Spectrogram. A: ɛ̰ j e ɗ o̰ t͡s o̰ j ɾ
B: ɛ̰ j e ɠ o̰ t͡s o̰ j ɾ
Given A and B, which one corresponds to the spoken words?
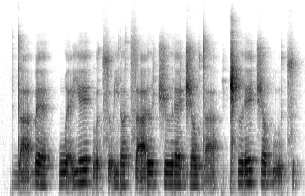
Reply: B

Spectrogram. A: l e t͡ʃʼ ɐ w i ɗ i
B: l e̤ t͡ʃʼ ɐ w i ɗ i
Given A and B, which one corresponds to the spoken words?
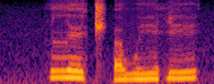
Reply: A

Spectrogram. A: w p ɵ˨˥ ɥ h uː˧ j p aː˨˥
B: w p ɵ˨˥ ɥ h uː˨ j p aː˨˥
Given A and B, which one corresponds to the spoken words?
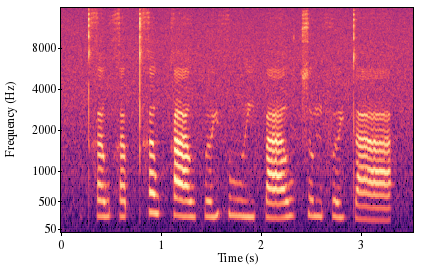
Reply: B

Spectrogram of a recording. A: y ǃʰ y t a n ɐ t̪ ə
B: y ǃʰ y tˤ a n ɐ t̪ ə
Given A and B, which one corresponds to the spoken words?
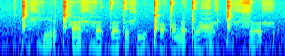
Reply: B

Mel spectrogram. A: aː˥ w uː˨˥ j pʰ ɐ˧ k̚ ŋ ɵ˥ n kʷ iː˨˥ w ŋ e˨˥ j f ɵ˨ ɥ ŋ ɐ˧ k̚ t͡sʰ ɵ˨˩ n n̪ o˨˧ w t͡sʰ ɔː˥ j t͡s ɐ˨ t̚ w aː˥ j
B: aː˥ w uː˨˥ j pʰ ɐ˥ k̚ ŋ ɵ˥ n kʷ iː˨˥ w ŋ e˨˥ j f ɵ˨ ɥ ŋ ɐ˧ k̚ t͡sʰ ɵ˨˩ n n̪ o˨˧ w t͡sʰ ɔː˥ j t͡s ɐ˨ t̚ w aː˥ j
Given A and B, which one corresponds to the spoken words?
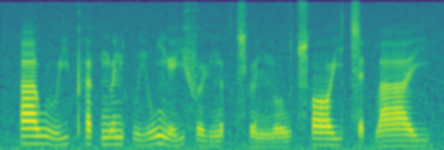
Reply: B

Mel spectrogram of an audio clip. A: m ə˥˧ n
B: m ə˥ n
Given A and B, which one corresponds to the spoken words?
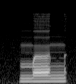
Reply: B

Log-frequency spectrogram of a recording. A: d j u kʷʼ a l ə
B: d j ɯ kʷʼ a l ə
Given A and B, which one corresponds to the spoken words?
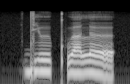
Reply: B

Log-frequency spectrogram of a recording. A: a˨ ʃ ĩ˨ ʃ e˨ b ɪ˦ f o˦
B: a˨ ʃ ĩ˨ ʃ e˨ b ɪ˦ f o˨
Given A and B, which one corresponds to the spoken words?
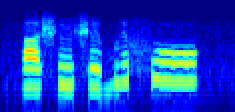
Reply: A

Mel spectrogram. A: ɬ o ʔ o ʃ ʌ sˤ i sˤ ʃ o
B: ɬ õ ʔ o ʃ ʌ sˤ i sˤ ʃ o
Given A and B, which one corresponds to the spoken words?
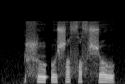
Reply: B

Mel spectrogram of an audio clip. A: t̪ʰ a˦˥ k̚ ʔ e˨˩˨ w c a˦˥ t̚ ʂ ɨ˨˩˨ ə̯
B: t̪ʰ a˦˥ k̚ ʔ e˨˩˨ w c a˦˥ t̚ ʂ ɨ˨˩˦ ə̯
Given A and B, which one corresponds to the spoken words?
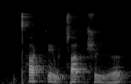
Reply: B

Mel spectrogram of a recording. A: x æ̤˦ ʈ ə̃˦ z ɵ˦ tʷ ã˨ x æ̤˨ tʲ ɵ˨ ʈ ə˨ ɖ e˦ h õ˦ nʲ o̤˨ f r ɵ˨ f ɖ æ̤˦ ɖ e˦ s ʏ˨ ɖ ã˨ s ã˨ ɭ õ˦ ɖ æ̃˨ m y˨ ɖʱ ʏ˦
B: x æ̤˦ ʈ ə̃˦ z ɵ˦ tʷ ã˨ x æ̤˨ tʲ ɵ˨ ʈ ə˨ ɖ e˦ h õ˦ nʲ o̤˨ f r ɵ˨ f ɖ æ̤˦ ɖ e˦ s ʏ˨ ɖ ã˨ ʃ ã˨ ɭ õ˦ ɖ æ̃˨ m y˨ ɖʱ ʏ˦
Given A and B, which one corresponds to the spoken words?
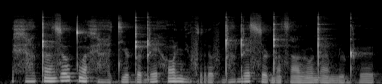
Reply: A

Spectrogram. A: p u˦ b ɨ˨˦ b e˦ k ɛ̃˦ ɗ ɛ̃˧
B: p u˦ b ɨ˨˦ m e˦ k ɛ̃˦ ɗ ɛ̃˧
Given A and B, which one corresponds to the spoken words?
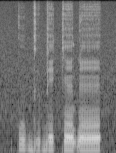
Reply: A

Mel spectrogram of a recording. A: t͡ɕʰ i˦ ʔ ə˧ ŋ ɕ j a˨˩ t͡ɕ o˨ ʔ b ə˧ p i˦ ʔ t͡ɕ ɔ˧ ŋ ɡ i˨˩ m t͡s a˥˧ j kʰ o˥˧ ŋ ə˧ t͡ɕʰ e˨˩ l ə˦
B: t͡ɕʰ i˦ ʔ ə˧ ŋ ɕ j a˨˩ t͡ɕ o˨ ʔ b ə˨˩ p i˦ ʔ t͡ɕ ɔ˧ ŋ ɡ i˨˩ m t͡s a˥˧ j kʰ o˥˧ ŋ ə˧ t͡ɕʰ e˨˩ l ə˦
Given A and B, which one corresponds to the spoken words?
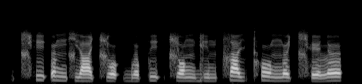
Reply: B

